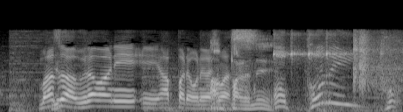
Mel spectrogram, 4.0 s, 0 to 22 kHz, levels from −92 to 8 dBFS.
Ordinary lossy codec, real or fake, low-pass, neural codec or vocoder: none; real; 7.2 kHz; none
